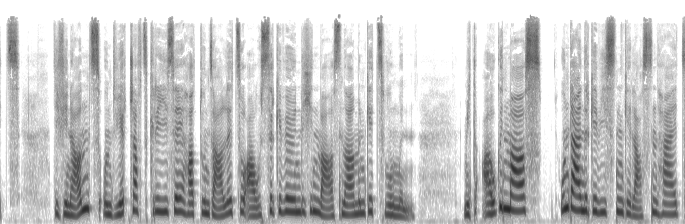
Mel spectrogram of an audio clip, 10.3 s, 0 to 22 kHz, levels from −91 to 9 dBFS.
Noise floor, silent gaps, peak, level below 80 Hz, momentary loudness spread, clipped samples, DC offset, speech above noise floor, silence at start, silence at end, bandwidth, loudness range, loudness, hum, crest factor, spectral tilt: -56 dBFS; none; -2 dBFS; -60 dBFS; 9 LU; under 0.1%; under 0.1%; 37 dB; 0.1 s; 0 s; 16.5 kHz; 4 LU; -18 LUFS; none; 16 dB; -4.5 dB/octave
